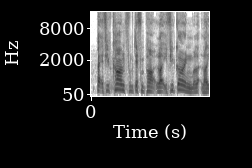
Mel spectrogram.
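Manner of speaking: Bristol accent demo; West Country accent. Shown as a demonstration. Showing how accents change going west, Bristol accent. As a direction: slip into a West of England accent. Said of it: "your accent's gonna change like that".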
